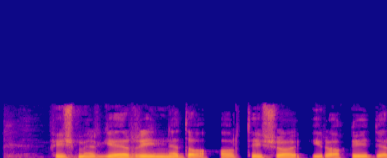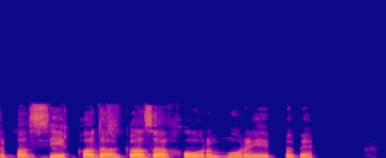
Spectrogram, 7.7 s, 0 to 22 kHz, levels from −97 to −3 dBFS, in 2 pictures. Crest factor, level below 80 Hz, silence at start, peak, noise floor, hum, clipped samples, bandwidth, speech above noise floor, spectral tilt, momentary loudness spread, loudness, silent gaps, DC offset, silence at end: 18 dB; -68 dBFS; 0.55 s; -10 dBFS; -57 dBFS; none; under 0.1%; 7.8 kHz; 30 dB; -6.5 dB/octave; 8 LU; -28 LUFS; 2.41-2.47 s, 6.64-6.70 s; under 0.1%; 0.75 s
